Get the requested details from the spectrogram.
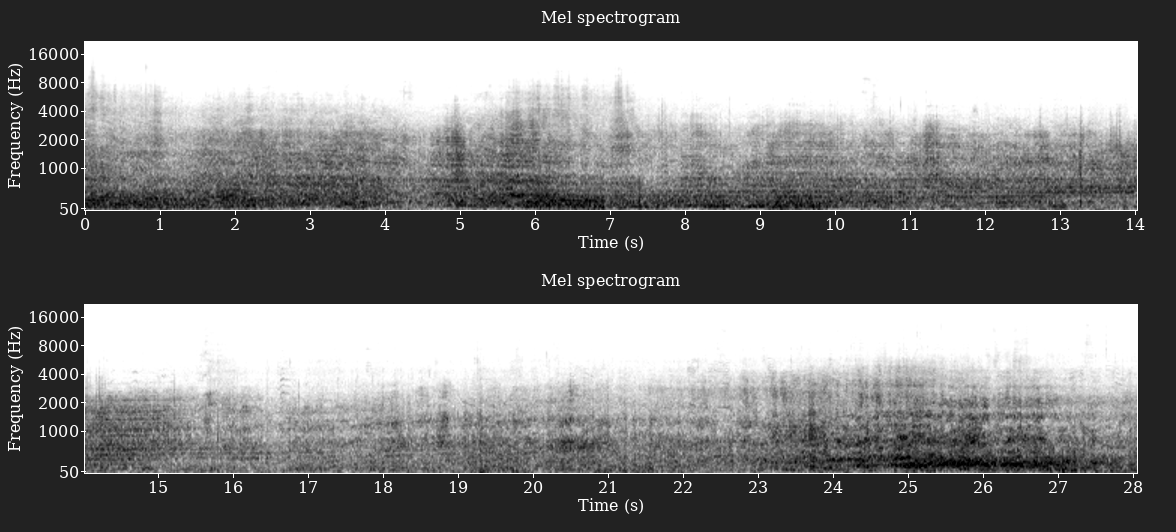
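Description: A jet roars loudly overhead, swelling as it passes close.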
